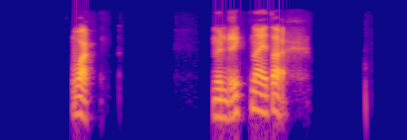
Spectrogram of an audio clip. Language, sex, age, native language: Icelandic, male, 18-19, Icelandic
